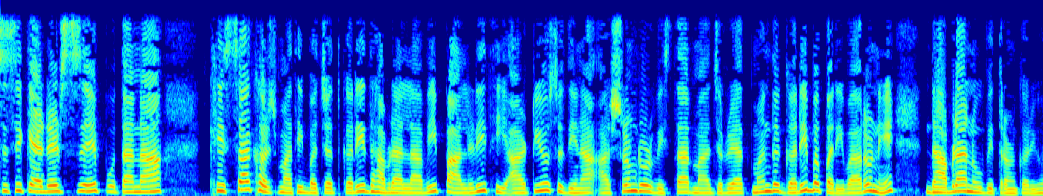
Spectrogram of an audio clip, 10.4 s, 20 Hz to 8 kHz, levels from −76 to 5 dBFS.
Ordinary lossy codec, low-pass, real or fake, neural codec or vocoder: none; 7.2 kHz; real; none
